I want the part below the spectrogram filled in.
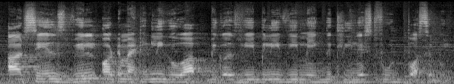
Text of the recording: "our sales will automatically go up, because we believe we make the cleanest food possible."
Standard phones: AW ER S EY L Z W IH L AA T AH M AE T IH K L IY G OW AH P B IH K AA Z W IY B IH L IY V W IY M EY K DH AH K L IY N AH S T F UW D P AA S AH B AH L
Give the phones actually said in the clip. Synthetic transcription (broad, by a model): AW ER S EY L Z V IH L AA T AH M AE T IH K L IY G OW AH P B IH K AA Z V IY B IH L IY V IY M EY K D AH K L IY N AH S T F UW D P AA S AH B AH L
